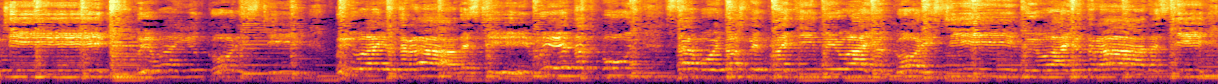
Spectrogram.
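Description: A man sings a song in Russian while strumming an acoustic guitar, the voice carrying the melody over a steady strummed accompaniment.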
